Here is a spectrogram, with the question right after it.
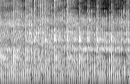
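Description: A chainsaw runs steadily at close range, its buzzing engine drone holding loud and even without a break.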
